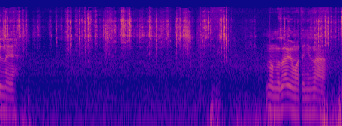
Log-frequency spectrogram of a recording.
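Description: Light metal poles clink and rattle as they are handled.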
